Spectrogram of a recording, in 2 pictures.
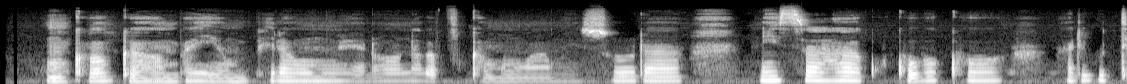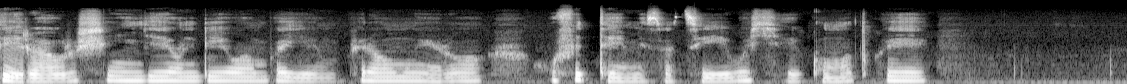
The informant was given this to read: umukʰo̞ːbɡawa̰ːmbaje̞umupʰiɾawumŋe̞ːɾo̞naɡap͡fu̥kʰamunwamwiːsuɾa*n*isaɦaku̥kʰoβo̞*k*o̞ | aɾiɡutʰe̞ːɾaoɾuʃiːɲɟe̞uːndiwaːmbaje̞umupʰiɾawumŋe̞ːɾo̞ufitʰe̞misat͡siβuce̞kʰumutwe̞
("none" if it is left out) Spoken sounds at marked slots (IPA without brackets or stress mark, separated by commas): n, kʰ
